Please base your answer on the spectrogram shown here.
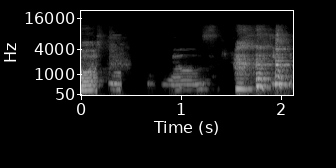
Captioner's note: laughter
